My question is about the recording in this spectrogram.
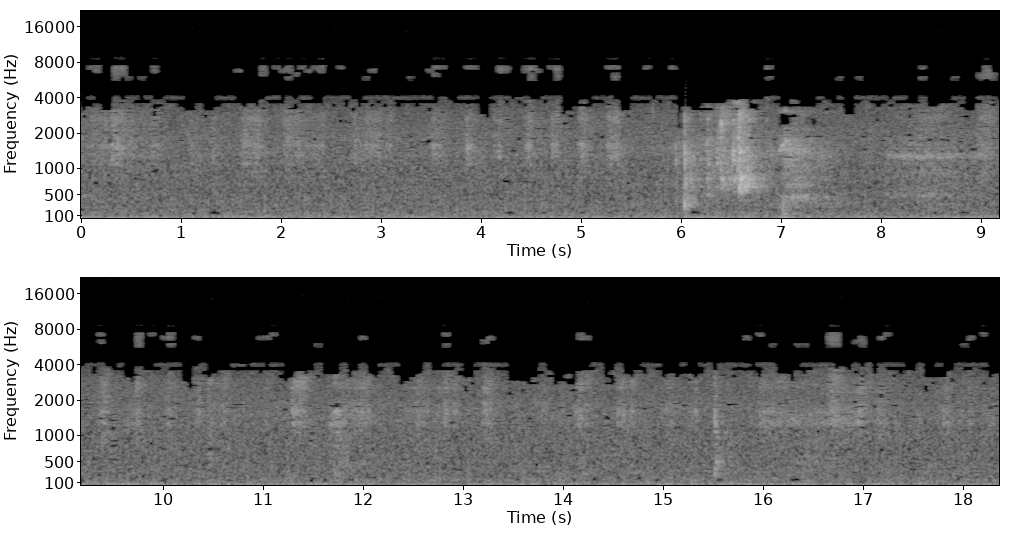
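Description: GEM Junior single-edge razor blade scraping through lathered stubble in a run of short strokes, on an against-the-grain pass, over a low steady hum; a brief louder sound comes about six seconds in.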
